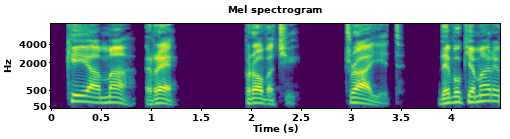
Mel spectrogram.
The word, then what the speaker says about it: chiamare: The pronunciation is hard. Chiamare. Chiamare.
